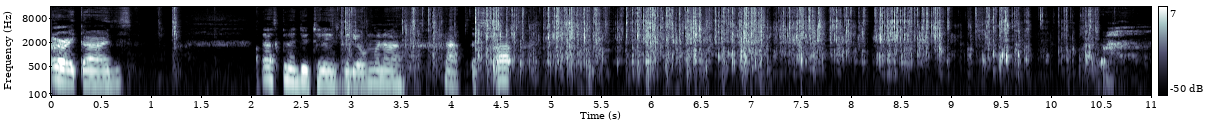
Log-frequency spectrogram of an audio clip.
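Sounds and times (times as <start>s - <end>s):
plastic chip bag crinkling: 2.7s - 10.6s.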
